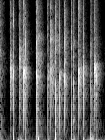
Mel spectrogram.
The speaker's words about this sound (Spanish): Un aplauso. Bravo.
